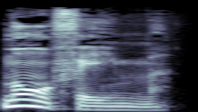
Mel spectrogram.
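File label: "morpheme", British English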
